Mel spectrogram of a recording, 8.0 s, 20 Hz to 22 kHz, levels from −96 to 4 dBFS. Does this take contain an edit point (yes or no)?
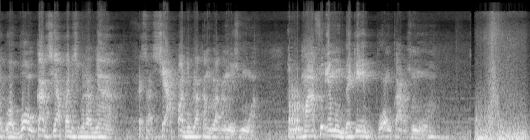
yes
